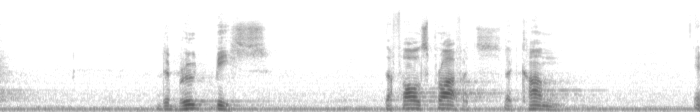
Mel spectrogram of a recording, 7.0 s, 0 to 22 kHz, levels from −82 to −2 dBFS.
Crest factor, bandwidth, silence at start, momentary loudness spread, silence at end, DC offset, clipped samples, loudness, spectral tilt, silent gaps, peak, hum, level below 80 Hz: 24 dB; 15 kHz; 0 s; 20 LU; 0 s; under 0.1%; under 0.1%; -39 LUFS; -5 dB/octave; none; -18 dBFS; none; -64 dBFS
